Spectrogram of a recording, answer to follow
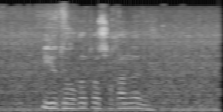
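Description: Diesel engine of a ZMAJ combine harvester running steadily, a constant low hum under a man's voice.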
